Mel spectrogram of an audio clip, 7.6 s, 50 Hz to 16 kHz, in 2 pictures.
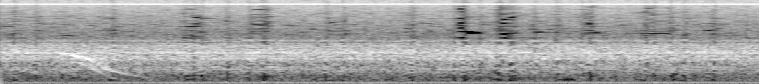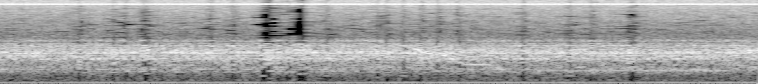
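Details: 1980s Kenwood TS-430S after Kenwood's relay-contact procedure, mid-afternoon poor conditions: even static hiss with warbling digital-mode tones drifting at signal level; receiver working normally.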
